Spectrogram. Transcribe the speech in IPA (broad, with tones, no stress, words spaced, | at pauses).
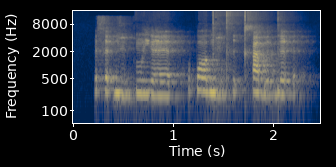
sʰɛ˦ʔɡĩ˨kũ˦jɛ˦ | pɔ˦dĩ˨tʰɪ˦ʔkʰä˦˨ bɛ˦ʔɡɛ˦ʔ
